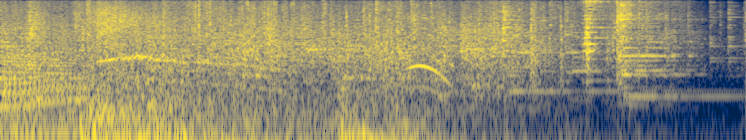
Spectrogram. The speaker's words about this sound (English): and immediately crashes into rocks.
